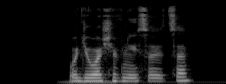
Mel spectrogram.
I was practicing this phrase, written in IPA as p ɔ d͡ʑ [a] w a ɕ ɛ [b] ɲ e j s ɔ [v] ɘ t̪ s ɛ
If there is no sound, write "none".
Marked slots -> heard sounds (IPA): i, v, none

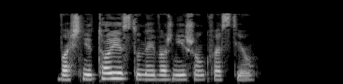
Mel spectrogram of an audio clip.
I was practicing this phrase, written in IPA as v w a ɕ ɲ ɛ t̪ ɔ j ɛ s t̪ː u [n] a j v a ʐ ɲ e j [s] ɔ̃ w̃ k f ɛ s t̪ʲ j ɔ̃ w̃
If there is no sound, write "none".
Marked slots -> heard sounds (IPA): n, ʂ

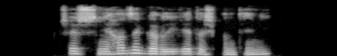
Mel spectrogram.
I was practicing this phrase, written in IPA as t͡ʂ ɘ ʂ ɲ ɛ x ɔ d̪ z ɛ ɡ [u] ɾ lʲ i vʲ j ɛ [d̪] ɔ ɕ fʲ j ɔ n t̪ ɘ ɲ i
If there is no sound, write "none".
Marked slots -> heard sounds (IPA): ɔ, d̪

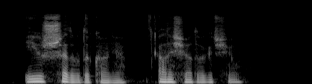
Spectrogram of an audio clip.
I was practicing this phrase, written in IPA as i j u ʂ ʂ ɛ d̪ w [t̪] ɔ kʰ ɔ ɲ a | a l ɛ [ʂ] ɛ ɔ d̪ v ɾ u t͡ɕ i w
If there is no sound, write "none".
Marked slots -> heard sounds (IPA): d̪, ɕ

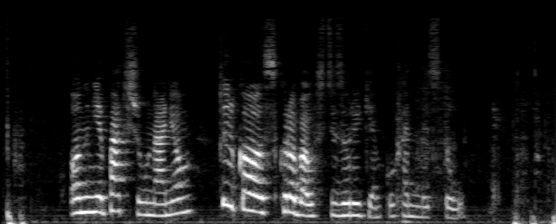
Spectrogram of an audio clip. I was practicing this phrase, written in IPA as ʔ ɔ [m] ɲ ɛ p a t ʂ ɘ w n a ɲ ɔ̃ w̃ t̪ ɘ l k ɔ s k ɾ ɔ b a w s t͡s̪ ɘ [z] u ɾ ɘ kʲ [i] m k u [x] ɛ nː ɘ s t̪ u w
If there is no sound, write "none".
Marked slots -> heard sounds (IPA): n, z, ɛ, x

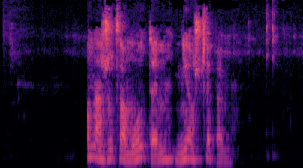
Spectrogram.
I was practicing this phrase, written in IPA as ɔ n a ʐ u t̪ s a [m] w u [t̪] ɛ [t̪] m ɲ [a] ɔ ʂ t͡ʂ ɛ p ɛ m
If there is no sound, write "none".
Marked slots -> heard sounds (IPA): m, t̪, none, ɛ

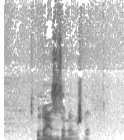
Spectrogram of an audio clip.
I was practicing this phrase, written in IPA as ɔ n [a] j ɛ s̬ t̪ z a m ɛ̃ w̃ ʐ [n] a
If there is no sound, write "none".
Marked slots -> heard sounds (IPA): a, n

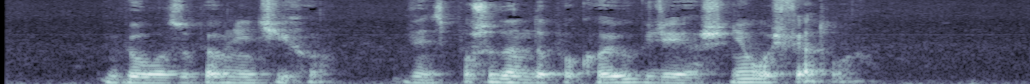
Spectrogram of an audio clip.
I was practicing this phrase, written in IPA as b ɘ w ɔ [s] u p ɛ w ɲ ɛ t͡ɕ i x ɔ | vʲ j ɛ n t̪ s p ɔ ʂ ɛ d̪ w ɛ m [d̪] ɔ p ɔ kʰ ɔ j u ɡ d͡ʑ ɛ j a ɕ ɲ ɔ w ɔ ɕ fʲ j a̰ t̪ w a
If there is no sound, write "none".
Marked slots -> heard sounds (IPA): z, d̪

